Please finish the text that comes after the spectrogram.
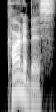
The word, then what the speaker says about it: Carnabas: Carnabas, the same pronunciation as cannabis.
